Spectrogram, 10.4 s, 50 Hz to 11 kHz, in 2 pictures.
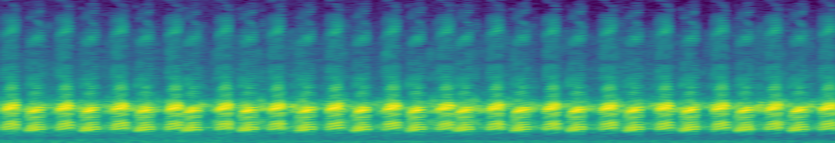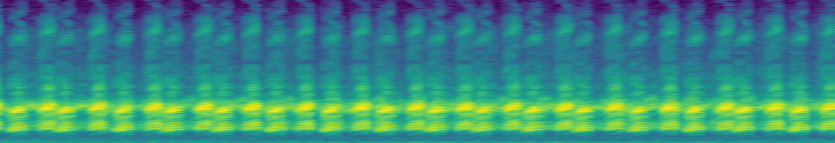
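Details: Frog chorus from a mass of about 5,000 frogs: dense, rapid croaking pulses repeating nearly three times per second, strongly layered around mid-high pitch, steady and unbroken throughout with no other sounds standing out.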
